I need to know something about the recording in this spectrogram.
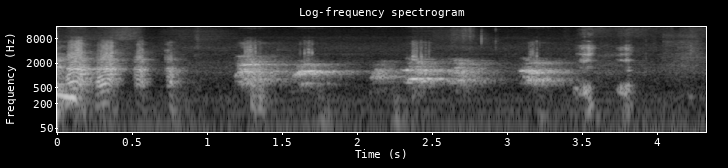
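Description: A dog barks in several quick clusters of short, raspy yaps, fairly loud, with an almost chuckling, laugh-like quality and brief pauses between bursts.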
